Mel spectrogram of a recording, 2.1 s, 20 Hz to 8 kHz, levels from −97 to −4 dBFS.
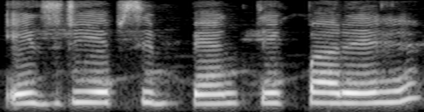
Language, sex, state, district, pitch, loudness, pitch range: Hindi, female, Chhattisgarh, Bastar, 270 Hz, -19 LUFS, 260-280 Hz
